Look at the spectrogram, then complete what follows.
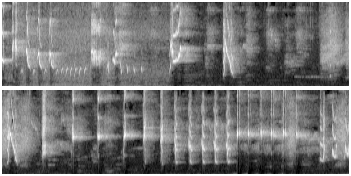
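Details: Long-tailed shrike song used as a master recording to make other shrikes sing: a first burst of rapid harsh chattering notes, then high sharp whistles and buzzy trills in quick series, some repeated evenly, with a faint low hum beneath.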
